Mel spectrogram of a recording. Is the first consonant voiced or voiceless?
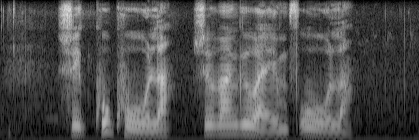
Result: voiceless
